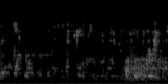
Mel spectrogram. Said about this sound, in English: What the hell is that? Water.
